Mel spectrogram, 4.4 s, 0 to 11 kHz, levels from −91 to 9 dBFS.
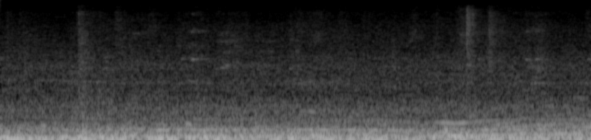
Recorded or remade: recorded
